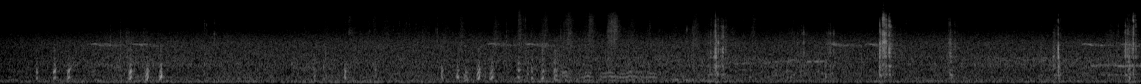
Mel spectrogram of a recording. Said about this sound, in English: My chickens were around, eating the scraps.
